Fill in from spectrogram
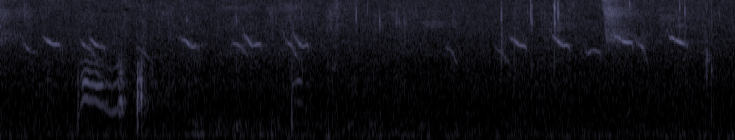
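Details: High thin peeps from newborn mallard ducklings, each a quick falling note, repeated in uneven bursts. A couple of louder, lower cheeps come near the start over a quiet outdoor background.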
